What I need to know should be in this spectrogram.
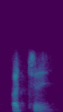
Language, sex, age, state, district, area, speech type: Punjabi, male, 30-45, Punjab, Barnala, rural, conversation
